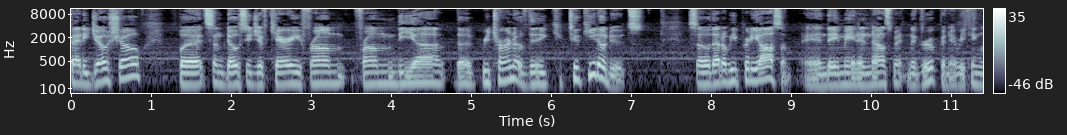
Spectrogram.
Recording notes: This episode was recorded from the road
